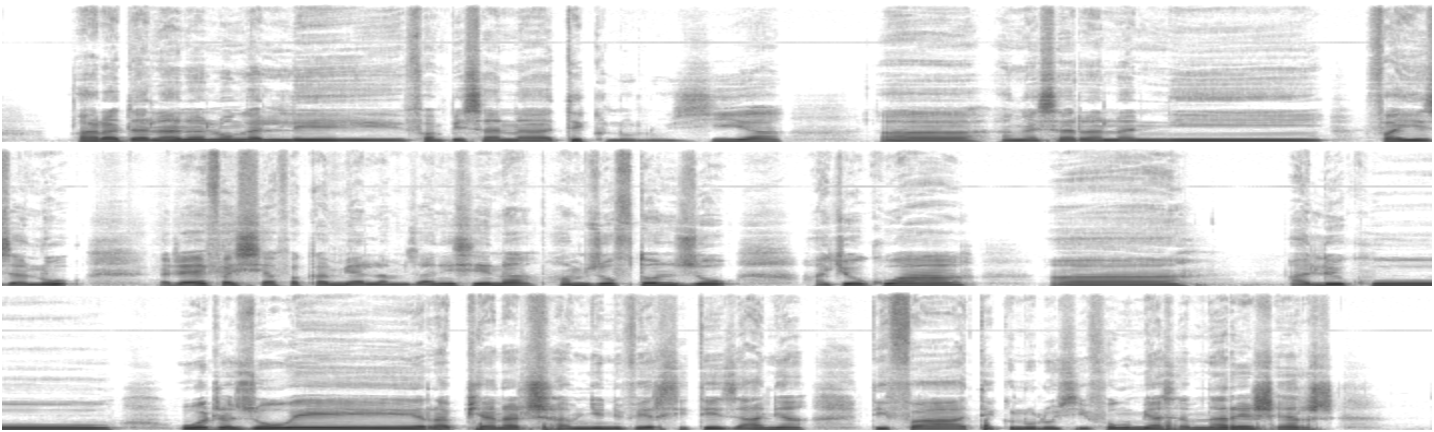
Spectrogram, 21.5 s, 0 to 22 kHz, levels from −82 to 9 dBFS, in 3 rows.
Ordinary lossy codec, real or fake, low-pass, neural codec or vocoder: none; real; none; none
